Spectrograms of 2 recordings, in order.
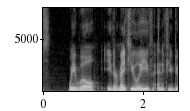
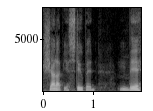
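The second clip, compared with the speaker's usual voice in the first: put-on country woman voice, quieter; 7 dB quieter than usual. Retelling what a lady shouted at another car: imitating a redneck lady. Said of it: "super redneck lady gets out of her car".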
